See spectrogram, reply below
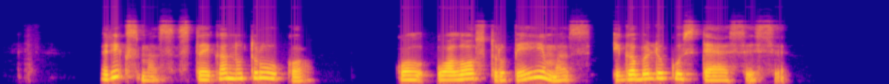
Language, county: Lithuanian, Panevėžys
